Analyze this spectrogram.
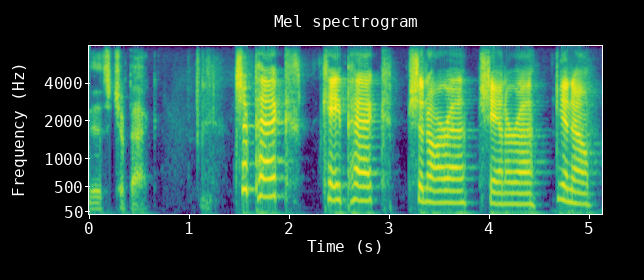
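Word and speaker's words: Čapek: that and it turns out that I've been pronouncing in my head Capek for so long and that's how I still pronounced in my head but the print proper real pronunciation is chibok chipak capek Shannara Shannara you know whatever there you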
